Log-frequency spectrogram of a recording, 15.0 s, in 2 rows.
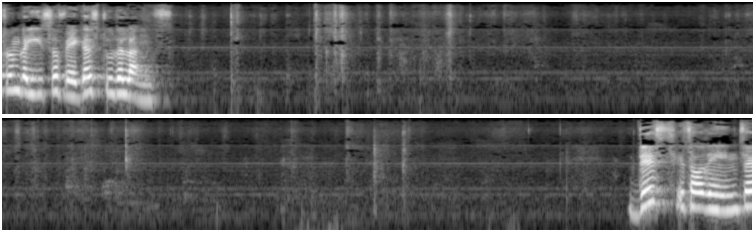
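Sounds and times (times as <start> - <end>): faint steady hum: 0.0 - 15.0
soft paper clicks: 2.1 - 4.8.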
